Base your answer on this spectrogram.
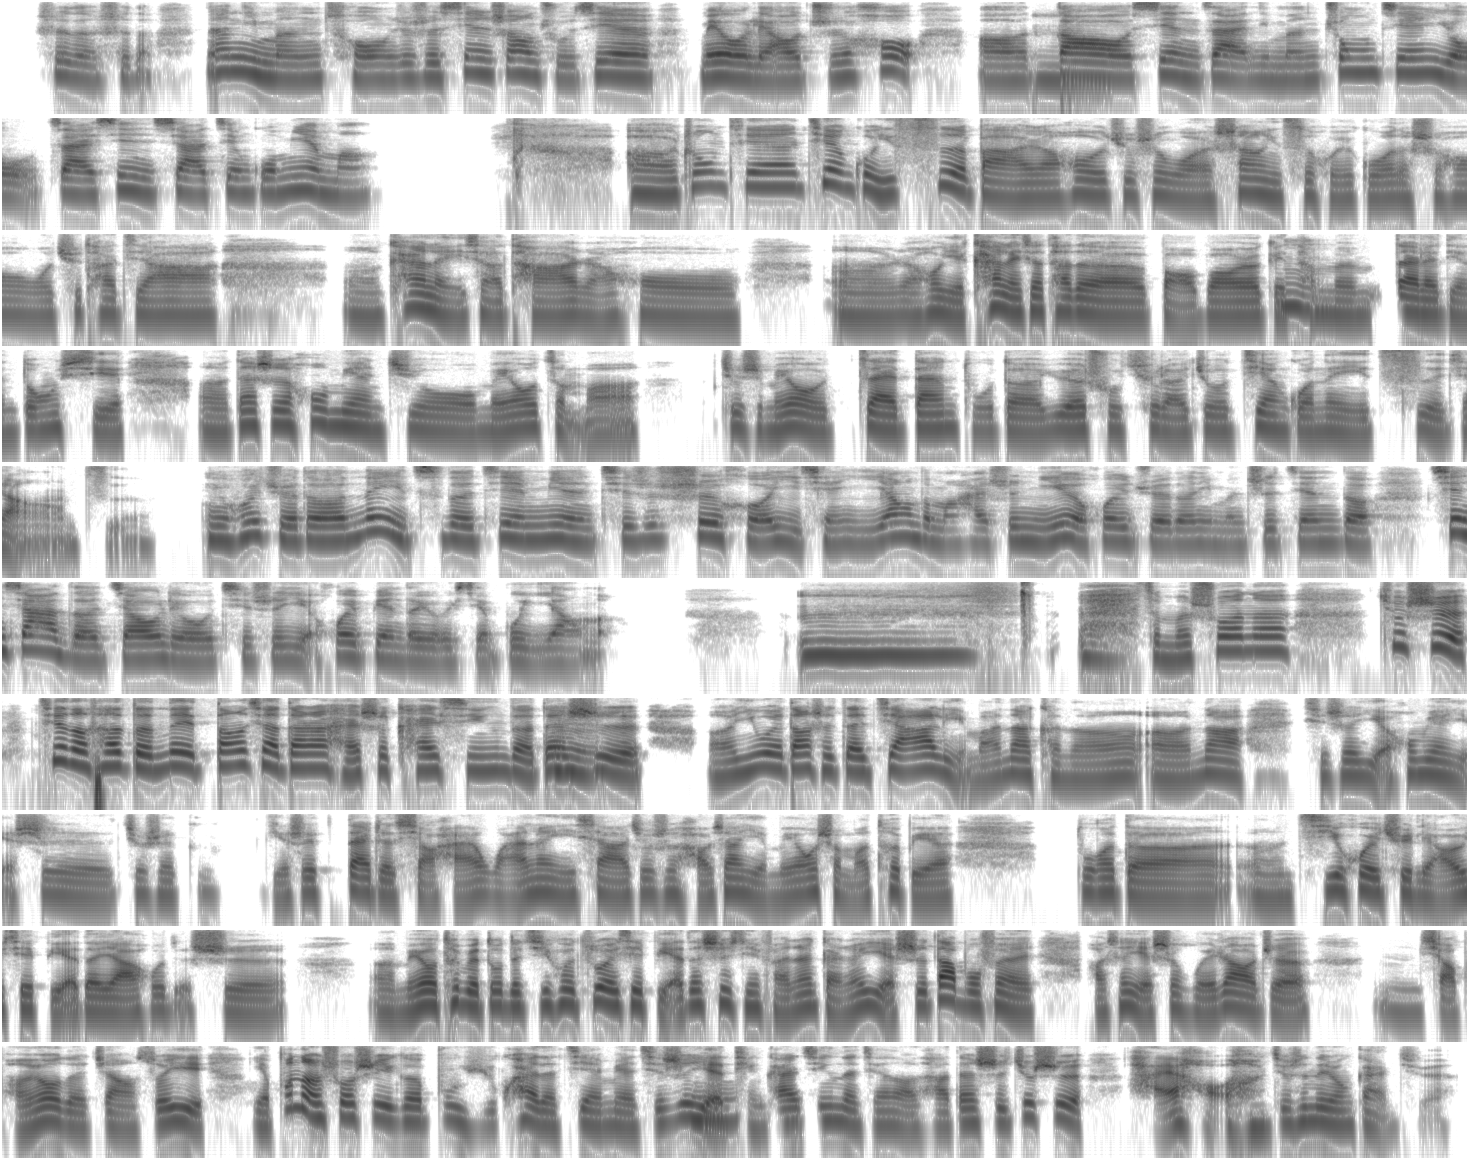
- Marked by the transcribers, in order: lip smack; sigh; chuckle
- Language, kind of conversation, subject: Chinese, advice, 我该如何与老朋友沟通澄清误会？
